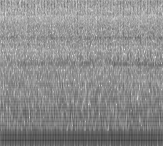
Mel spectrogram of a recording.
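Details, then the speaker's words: BMW at cold startup idle: low hum with a loose metallic chatter like a chain flopping, a turbo wastegate rattle from aging turbos whose worn wastegate rods rattle on startup. "So that rattle you hear is a turbo wastegate rattle."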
